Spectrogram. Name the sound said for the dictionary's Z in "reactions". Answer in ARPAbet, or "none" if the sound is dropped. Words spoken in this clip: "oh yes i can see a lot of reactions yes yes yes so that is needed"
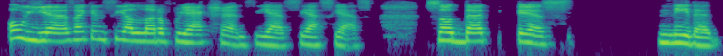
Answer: S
